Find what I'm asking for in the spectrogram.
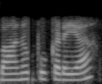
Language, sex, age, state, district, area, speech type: Tamil, female, 18-30, Tamil Nadu, Mayiladuthurai, urban, conversation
